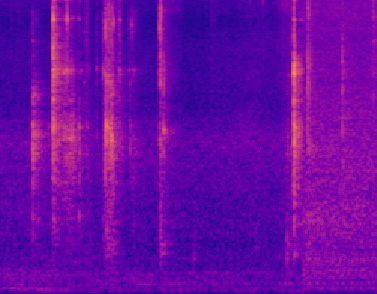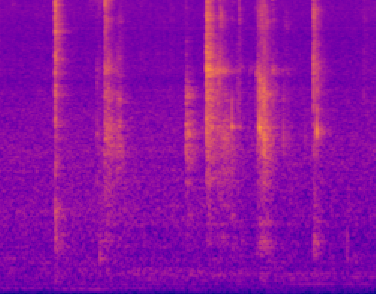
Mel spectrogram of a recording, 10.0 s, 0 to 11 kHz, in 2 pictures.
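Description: A steel bar on the pinion flange of a Ford 8.8 limited-slip rear axle being levered round by hand, giving a dozen or so sharp metallic clicks and clanks at irregular intervals.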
